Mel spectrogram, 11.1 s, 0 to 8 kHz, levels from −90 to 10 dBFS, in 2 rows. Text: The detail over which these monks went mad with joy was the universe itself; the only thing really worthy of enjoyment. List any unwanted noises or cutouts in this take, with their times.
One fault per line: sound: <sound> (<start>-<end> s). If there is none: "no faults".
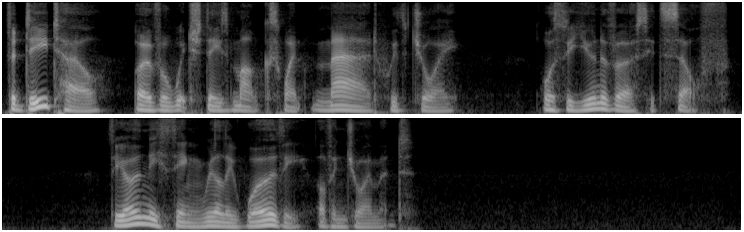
no faults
